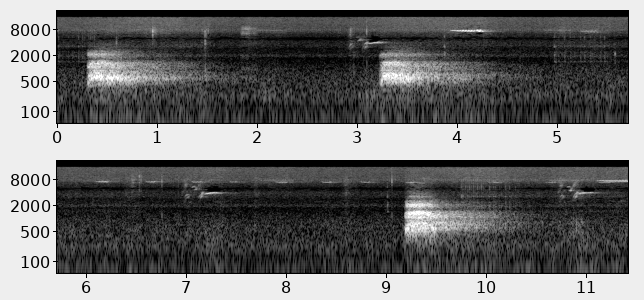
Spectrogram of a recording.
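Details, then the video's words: European roe deer, male and female, barking in the spring mating period in the Carpathian mountains; three harsh, hoarse barks spaced about three seconds apart, with faint high bird chirps in the background. "Barking European roe deer, male and female, in mating period"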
